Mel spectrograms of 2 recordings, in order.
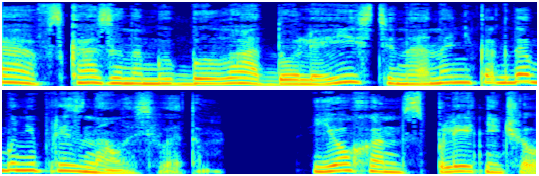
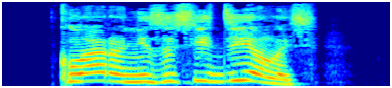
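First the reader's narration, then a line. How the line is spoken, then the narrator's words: Shouting. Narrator (Russian): прокричала Лена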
